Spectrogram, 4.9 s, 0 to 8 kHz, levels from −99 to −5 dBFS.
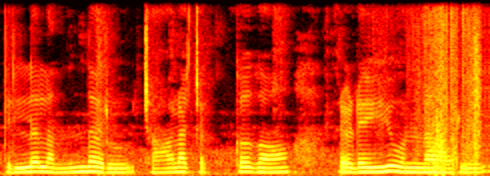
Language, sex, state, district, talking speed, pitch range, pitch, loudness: Telugu, female, Andhra Pradesh, Sri Satya Sai, 60 wpm, 190-210 Hz, 200 Hz, -18 LUFS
